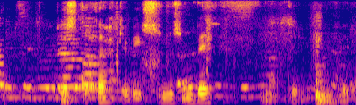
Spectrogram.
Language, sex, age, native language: Icelandic, male, 18-19, Icelandic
